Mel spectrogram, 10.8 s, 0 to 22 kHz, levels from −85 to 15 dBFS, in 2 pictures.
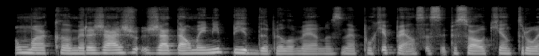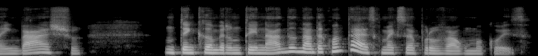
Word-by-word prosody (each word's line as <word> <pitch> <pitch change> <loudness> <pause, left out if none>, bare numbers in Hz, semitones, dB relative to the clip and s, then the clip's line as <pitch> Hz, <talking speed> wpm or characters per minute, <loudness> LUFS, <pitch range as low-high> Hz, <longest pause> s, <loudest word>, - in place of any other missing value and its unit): uma 175 -2 +1
câmera 160 0 -1
já 170 0 +4
aju 180 +2 0
já 165 -1 +2
dá 160 -1 +3
uma 170 +1 0
inibida, 175 -6 -1
pelo 140 0 -4
menos, 140 0 -7
né. 145 - -6
Porque 155 +4 -5
pensa, 145 -5 -3
esse 145 - -5
pessoal 145 -2 0
que 140 +3 -8
entrou 150 0 -3
aí 140 0 -3
embaixo, 160 +2 0 0.8
não 185 - -1
tem 180 0 +4
câmera, 175 -2 +3
não 165 - 0
tem 170 +1 +2
nada, 175 +9 +3
nada 215 -2 +4
acontece. 260 - +3
Como 175 -1 -2
é - - +1
que 170 - -10
você 175 - -1
vai 165 - -13
provar 150 -3 -1
alguma 145 0 -5
coisa? - - -10
165 Hz, 195 wpm, -24 LUFS, 145-180 Hz, 0.8 s, já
